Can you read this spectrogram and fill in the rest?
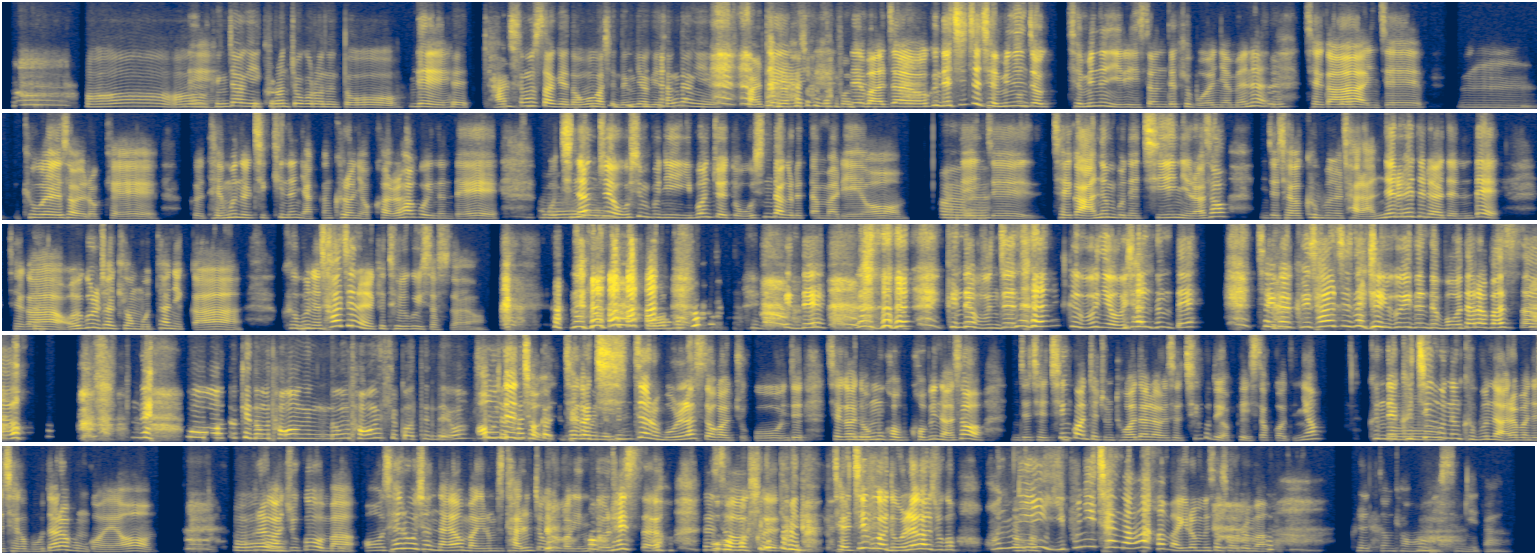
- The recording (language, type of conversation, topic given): Korean, podcast, 처음 만난 사람과 자연스럽게 친해지려면 어떻게 해야 하나요?
- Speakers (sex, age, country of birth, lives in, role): female, 35-39, South Korea, France, host; female, 50-54, South Korea, Italy, guest
- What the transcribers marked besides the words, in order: gasp; other background noise; laugh; laughing while speaking: "발달을 하셨나 보네요"; laugh; laughing while speaking: "문제는"; laughing while speaking: "오셨는데 제가 그 사진을 들고 있는데 못 알아봤어요. 네"; laugh; gasp; laugh; gasp; gasp; laughing while speaking: "했어요"; laughing while speaking: "나네요"; laugh; put-on voice: "언니, 이분이잖아"; laughing while speaking: "이분이잖아"; gasp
